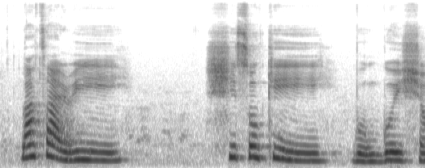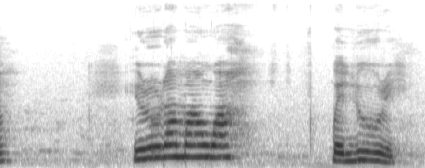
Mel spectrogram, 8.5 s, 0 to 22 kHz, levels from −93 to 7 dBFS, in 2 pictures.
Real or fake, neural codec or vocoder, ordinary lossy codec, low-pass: fake; vocoder, 48 kHz, 128 mel bands, Vocos; none; 19.8 kHz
